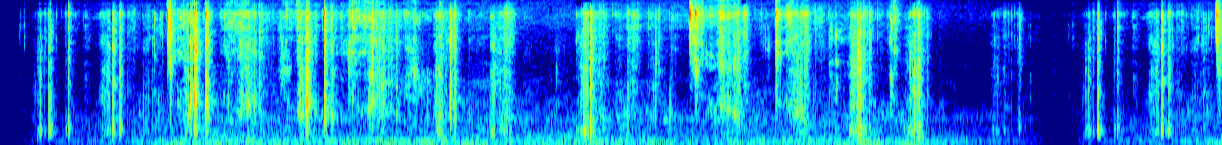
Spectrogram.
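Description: Close-miked eating: a person biting and chewing crunchy food, a quick string of sharp crunches over a low steady hum, broken by a short silent gap near the end.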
